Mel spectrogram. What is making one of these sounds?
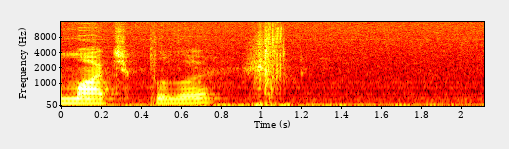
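A game menu opens with a short click.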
